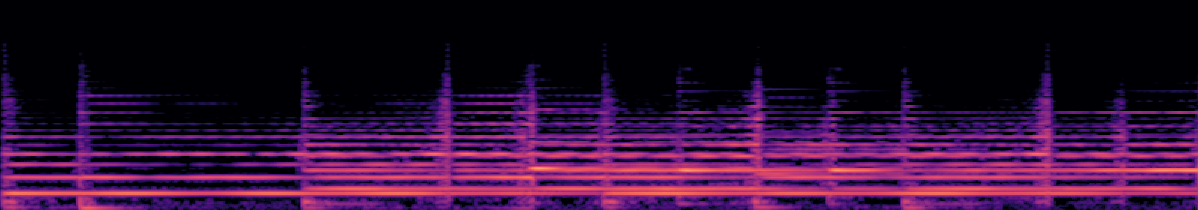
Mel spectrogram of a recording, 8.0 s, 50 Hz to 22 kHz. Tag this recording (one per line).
8-bit
awesome
chords
digital
drum
drums
game
hit
loop
loops
melody
music
sample
samples
sounds
synth
synthesizer
video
